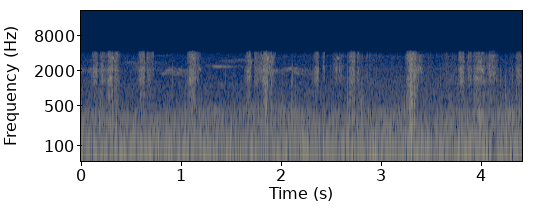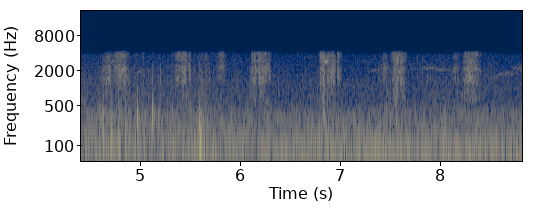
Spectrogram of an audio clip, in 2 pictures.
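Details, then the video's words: Begging house sparrow chicks at feeding time: rapid, scratchy chirps repeated in quick irregular bursts, with a few faint thin whistles and a low, constant background hum throughout. "HOUSE SPARROWS FEED CHICKS"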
